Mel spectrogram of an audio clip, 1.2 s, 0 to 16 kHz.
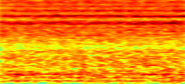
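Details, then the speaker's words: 2006 Lexus LX470 2UZ-FE VVT-i V8 just after rear water bypass gasket coolant-leak repair, still cold: steady even low hum at raised high idle, no knocks or misses, no leaks; healthy. "There we can see it's still cool, obviously, so high idle."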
